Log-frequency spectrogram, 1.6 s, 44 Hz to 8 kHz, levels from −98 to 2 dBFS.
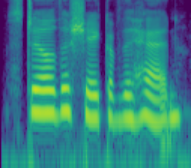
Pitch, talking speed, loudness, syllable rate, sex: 215 Hz, 225 wpm, -16 LUFS, 4.9 syllables/s, female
